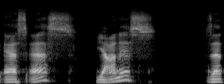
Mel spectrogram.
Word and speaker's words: Giannis: So, my spelling would be Y O N I SS. Giannis.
